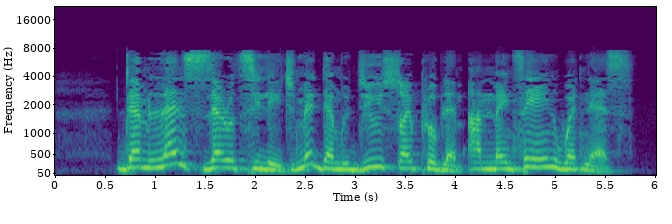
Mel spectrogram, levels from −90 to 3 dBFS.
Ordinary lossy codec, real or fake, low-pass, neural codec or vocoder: AAC, 24 kbps; real; 7.2 kHz; none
